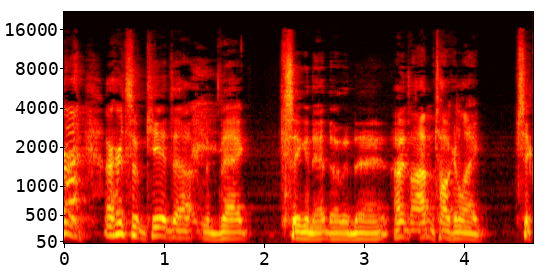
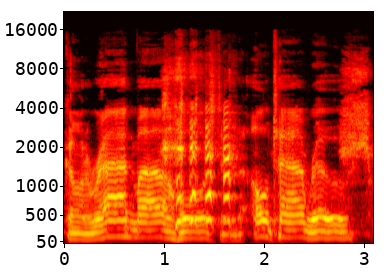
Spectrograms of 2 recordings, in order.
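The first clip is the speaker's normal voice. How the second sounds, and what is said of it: Put-on American country accent. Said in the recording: “Like the country accent.”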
